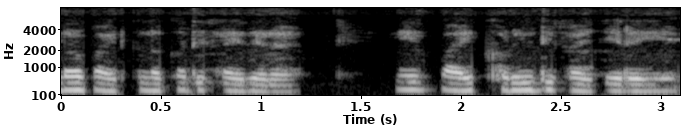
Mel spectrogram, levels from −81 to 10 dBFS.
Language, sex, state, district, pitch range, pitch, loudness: Hindi, female, Bihar, Kishanganj, 180-205 Hz, 195 Hz, -17 LUFS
